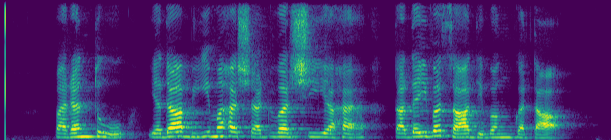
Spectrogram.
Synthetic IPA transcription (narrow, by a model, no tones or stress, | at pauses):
pɐɾɐnt̪ujɐd̪aːbiːmɐɦɐʃɐɖʋɐɾʂijɐɦɐt̪ɐd̪ɐjʋɐsaːd̪ʱibɐmɡɐt̪a̰ː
